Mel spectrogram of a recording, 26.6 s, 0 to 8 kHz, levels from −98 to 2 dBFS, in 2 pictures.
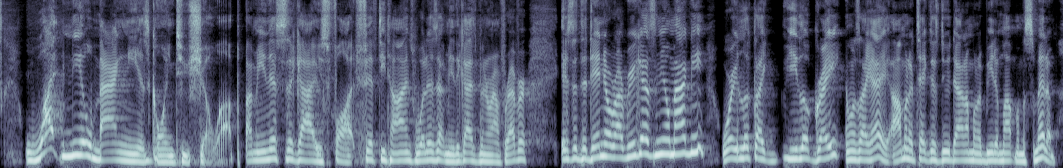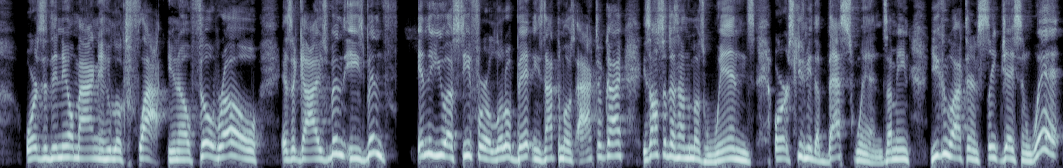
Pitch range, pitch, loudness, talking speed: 145-195 Hz, 165 Hz, -17 LUFS, 275 wpm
